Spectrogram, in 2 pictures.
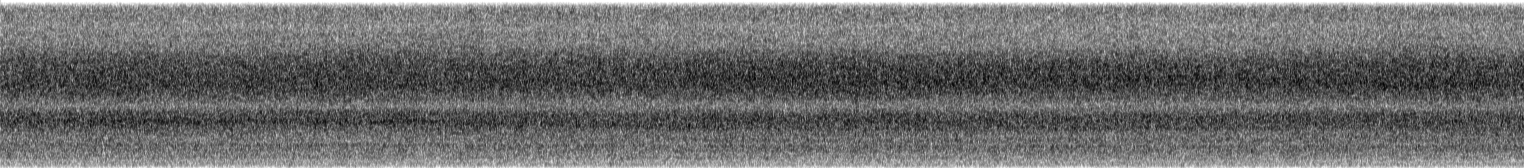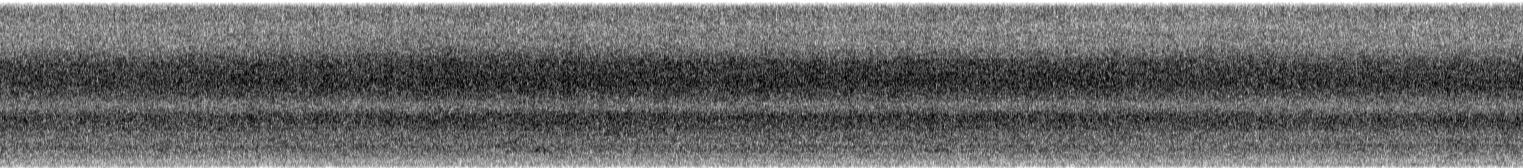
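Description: Mountain stream pouring over boulders in a small cascade: a steady, loud rush of white water close by.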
